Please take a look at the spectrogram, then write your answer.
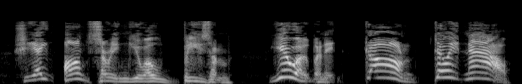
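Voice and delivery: high, loud furious screaming. A narrator's reading. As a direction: scream the demands. Amycus screaming at McGonagall.

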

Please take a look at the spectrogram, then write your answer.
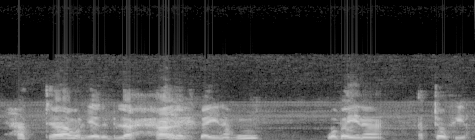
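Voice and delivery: normal talking voice

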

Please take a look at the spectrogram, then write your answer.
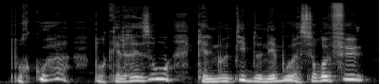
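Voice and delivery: high-pitched, insistent questioning; desperate demand. Acted. Rejected lover demands the motive of refusal, desperate. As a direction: question urgently, pitch leaping up. Harry demands a reason again.

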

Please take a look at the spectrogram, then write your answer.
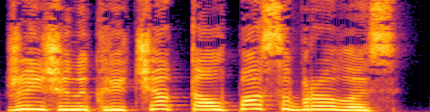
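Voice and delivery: worked up, pitched high; agitated. A narrator's reading. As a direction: voice an agitated girl bringing news. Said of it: "встретила взволнованную".

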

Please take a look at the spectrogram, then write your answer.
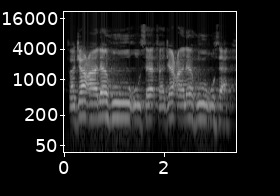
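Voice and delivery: slow chanted "فجعله", ending in long -hu; joined ha with waw. Shown as a demonstration. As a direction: stretch the ha of "فجعله" into a two-count "huu". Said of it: "الهاء نصلها بواو لفظية".

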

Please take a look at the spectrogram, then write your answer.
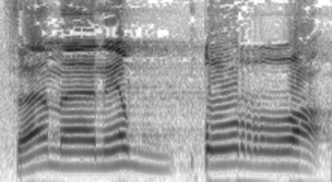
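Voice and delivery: very slow فمن اضطر with a full ض; slow careful recitation. Shown as a demonstration. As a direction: ease into the ض of اضطر. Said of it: "هكذا".

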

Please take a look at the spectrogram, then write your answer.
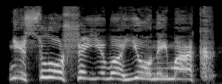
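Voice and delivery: very high, loud warning cry; shout. A narrator's reading. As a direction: yell the warning across the room. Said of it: "крикнула мадам Анаит".

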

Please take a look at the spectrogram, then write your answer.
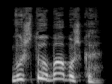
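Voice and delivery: high shocked squeal. A narrator's reading. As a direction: squeal out in pain. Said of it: "взвизгнула Лисхен".

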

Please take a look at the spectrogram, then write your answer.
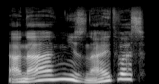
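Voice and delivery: high, slow, pointed statement; pale smile. A narrator's reading. Companion dismisses the young man, with a thin smile. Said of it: "с бледным подобием улыбки".

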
